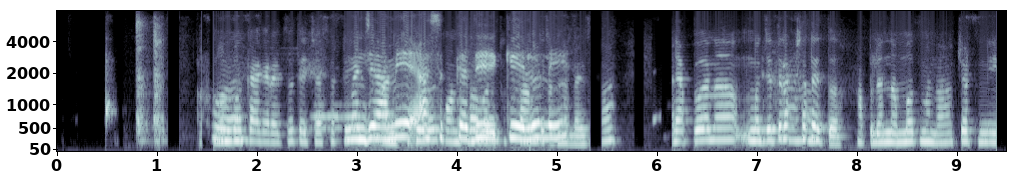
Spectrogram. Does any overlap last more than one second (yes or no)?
yes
